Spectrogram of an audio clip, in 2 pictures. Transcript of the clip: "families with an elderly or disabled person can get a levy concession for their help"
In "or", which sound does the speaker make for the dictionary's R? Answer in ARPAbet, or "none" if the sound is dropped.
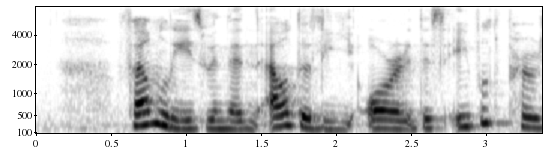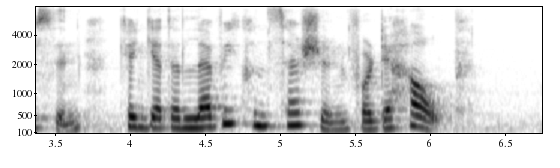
R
